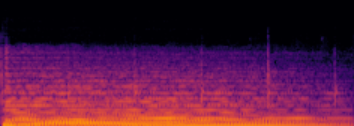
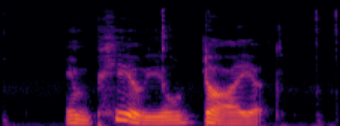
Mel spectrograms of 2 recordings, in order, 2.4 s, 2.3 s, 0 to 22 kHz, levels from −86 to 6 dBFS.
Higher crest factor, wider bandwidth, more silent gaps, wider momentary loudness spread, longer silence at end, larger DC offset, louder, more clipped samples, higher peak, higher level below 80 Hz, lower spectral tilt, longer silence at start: second, 10 dB vs 18 dB; second, 5 kHz vs 16 kHz; neither; second, 6 LU vs 10 LU; second, 0 s vs 0.5 s; neither; first, -23 LUFS vs -30 LUFS; neither; first, -10 dBFS vs -14 dBFS; first, -24 dBFS vs -58 dBFS; first, -10 dB/octave vs -7.5 dB/octave; second, 0 s vs 0.45 s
